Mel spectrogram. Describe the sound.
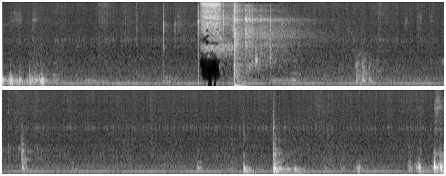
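A drink being cracked open for a nitro draft tasting: one sharp pop with a short burst of fizzing hiss, then a few soft clinks and small knocks against a low steady hum, with no talking.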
